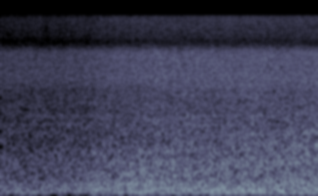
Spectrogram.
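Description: Strong gusty wind rushing through palm trees, a steady noise that grows a little louder about half a second in.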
